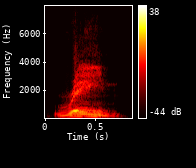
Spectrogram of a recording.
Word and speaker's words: rain: R 발음은 제가 좀 추천을 드리자면은 약간 W가 들어가 있는 것처럼 한번 발음해 보시겠어요?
